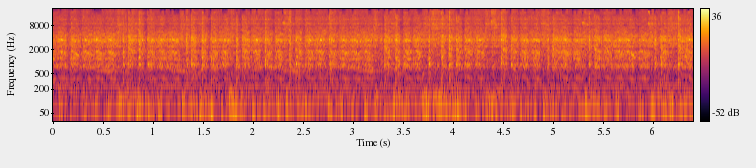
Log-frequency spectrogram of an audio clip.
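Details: 2008 Ford Escape with previous repairs, cleaned spark plugs and coil packs refitted, given a little throttle: long even cranking, engine tries to catch but never fires; too much gas suspected.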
